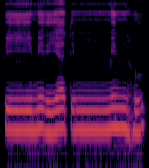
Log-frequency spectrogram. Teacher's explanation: تنوین کے بعد میم اور میم پہ تشدید ہے تو غنہ ہوگا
